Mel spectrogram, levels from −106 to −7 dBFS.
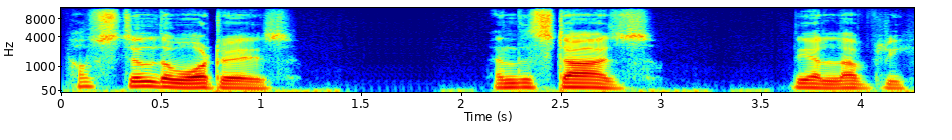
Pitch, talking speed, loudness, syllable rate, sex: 120 Hz, 155 wpm, -17 LUFS, 5.8 syllables/s, male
